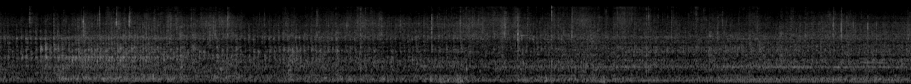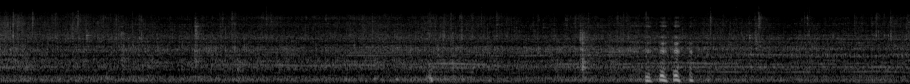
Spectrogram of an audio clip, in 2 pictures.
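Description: Land Rover engine running at a distance as it drives off-road up a brushy slope, a fairly even hum under steady outdoor noise. Near the end there is a brief run of short pitched sounds.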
